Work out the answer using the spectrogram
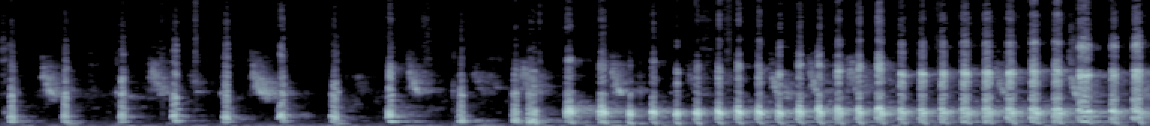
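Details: Pamir chukar partridge singing: spaced chuck notes that speed up into a fast rhythmic chukar-chukar rally of evenly repeated pulses, growing louder and steadier toward the end.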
